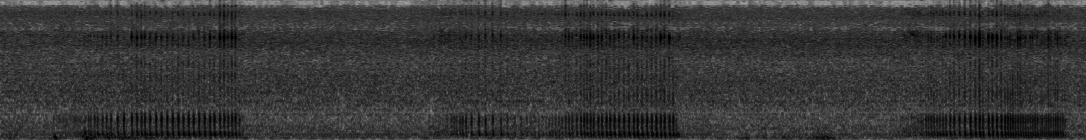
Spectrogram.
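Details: French Bulldog puppy asleep and snoring: three long rumbling breaths, each about one and a half seconds, coming roughly every four seconds, low and rattling, with quiet pauses between them.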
